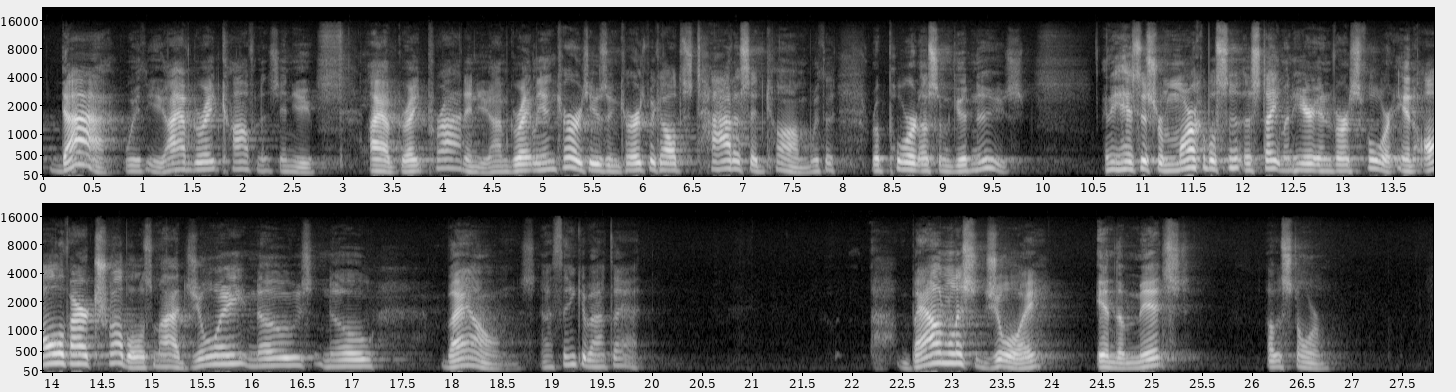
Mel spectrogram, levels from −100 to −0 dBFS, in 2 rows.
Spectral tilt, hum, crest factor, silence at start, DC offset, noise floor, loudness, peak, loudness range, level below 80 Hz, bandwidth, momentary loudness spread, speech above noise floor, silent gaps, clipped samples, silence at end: -4 dB/octave; none; 22 dB; 0.1 s; under 0.1%; -72 dBFS; -22 LUFS; -2 dBFS; 9 LU; -74 dBFS; 15.5 kHz; 16 LU; 50 dB; none; under 0.1%; 1.05 s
